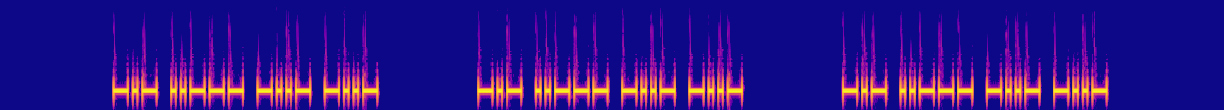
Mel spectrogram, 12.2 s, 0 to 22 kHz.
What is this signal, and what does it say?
Morse code, heard as a keyed tone, about 25 wpm, 700 Hz. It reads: K2XX K2XX K2XX
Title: USA Call Signs - 4 Characters - Repeated 3x - 25wpm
